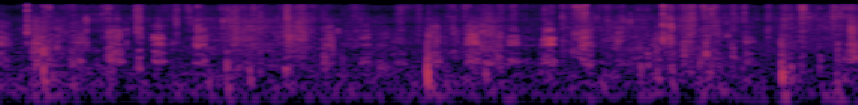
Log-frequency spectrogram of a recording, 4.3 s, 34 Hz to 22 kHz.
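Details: Standard Poodle pups aged 13 weeks walking a hiking trail, giving fast, hissing pants in steady bursts over footfalls and light outdoor noise.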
